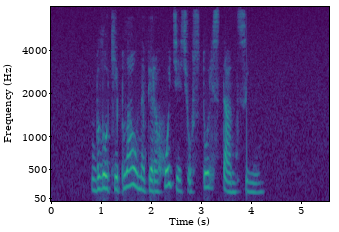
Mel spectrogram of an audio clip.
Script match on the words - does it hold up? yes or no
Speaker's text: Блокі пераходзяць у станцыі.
no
